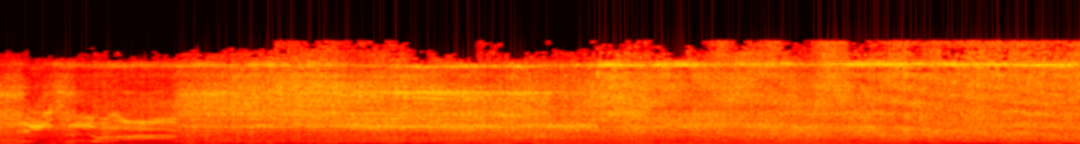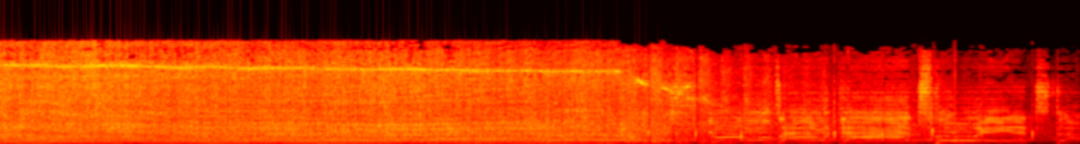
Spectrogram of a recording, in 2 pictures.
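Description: Dodge Ram pro mod diesel pickup pulling a sled at full throttle. The engine is held at high, steady revs with a thin high whine above it, then the revs fall away about eleven and a half seconds in as the pull ends.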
